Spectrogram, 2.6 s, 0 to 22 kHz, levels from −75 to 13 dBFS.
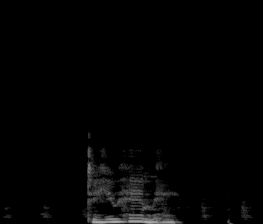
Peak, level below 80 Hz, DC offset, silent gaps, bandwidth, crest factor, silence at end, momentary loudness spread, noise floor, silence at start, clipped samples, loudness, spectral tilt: -12 dBFS; -66 dBFS; under 0.1%; none; 8.6 kHz; 16 dB; 0.85 s; 12 LU; -65 dBFS; 0.85 s; under 0.1%; -25 LUFS; -6 dB/octave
